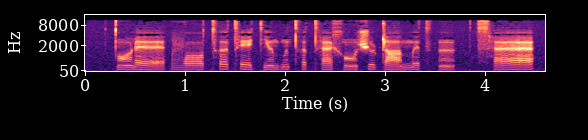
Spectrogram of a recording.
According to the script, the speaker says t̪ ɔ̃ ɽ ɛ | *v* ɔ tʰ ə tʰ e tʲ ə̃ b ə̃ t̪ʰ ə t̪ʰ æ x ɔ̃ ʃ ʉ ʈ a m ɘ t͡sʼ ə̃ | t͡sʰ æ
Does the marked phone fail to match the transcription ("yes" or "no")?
no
